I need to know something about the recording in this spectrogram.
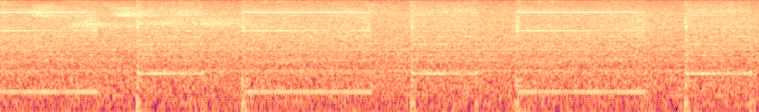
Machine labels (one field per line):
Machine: slide rail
